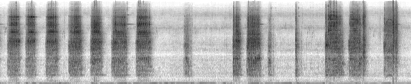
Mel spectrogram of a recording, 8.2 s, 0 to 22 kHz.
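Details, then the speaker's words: New AEG BSB18BL-0 brushless cordless drill: bursts of sharp ratcheting clatter, about two a second, at no load that disappear under light load; owner suspects gearbox backlash and calls it normal for now. "so i'd say there's probably like some kind of adjustment in the gearbox like it's like a no-load kind of thing when there's no load on it makes it but put some light on it it doesn't make the noise"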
